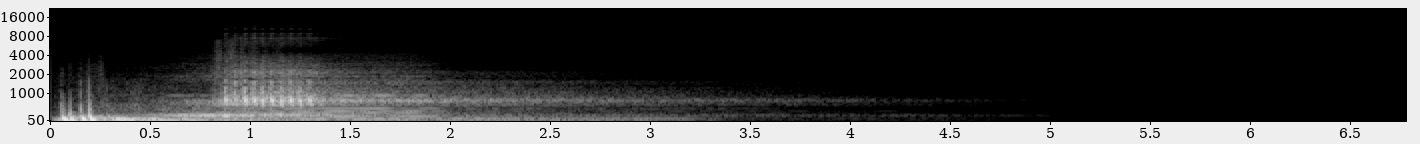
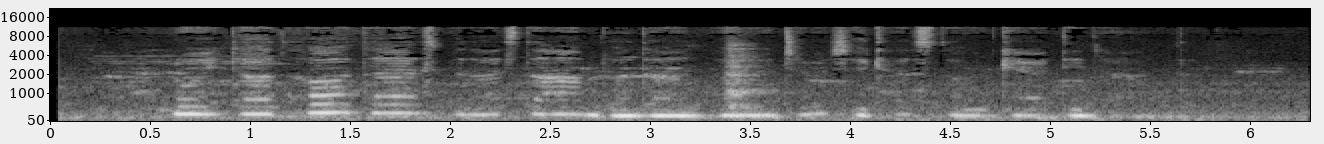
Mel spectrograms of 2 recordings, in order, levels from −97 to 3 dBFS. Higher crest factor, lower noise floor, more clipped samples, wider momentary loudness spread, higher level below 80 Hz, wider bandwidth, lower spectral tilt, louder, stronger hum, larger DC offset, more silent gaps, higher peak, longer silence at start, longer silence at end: first, 22 dB vs 16 dB; first, -88 dBFS vs -38 dBFS; neither; about the same, 23 LU vs 22 LU; first, -30 dBFS vs -46 dBFS; second, 3.5 kHz vs 11.5 kHz; first, -11.5 dB/octave vs -6 dB/octave; second, -22 LUFS vs -19 LUFS; neither; neither; neither; about the same, -2 dBFS vs -4 dBFS; about the same, 0 s vs 0.05 s; first, 4.55 s vs 0 s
